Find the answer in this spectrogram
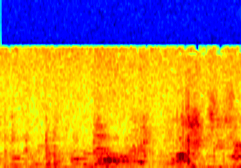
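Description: Low background chatter of children's and adults' voices.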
